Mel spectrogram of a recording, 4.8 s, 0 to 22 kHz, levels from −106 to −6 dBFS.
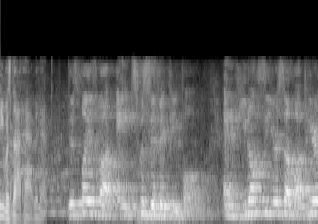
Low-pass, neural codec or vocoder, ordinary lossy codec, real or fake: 7.2 kHz; none; Opus, 64 kbps; real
